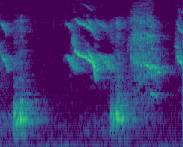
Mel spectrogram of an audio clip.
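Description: A Cochin hen with feathered feet gives a few close, soft clucks and squawky chirps in quick succession.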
